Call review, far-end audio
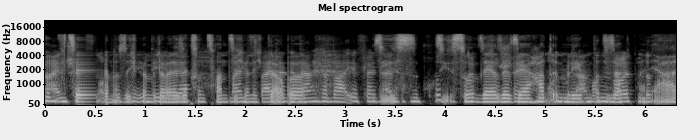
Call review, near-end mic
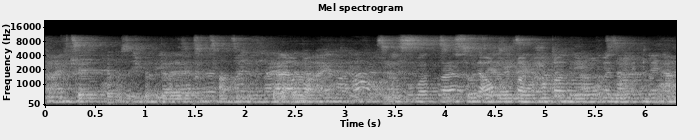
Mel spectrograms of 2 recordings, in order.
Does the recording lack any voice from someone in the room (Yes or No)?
No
